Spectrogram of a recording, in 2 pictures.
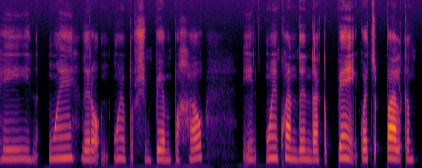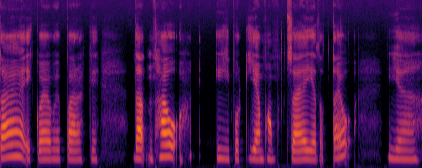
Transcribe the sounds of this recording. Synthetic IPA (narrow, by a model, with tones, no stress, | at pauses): ɦi˧nawe˦d̪e˧ɾo̰˧ʔnwẽ˦po˧ɾʃi˧mpje˧mpa˧ha˦w | i˧nwẽ˦˧kʰʷa˧nd̪e˧nd̪a˧ka˨pjẽ˧jkʷe˧t͡sa˧pa˦lka˧nt̪a˦i˧kʷe˧bpa˧ɾa˧ke˧ | nd̪a˧d̪nha˦w | i˧po˧ɾke˧ja˧mho˧m | t͡sa˧ja˧d̪a˧t̪e˦wʔ | ja˧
